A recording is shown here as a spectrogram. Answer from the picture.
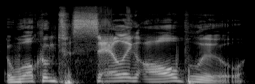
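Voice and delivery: big booming trailer narration; movie trailer voice. Acted. Podcast intro in trailer voice.

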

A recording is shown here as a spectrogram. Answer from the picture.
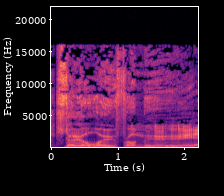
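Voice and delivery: slow, menacing mock demon voice; hint of a demon, slow; demonic voice. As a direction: drag out a lightly voiced possessed warning. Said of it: "had this crazy, deep, demonic voice".

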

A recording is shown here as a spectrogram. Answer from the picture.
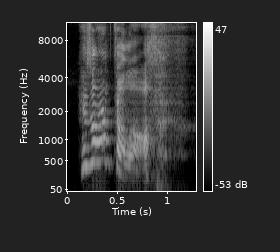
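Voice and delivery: high, loud, slowed, on the edge of laughter; amused punchline. Real, not acted. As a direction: squeal the punchline with real glee. Punchline of own toy story.

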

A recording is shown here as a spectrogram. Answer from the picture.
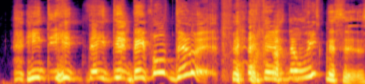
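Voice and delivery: high, slow words squeezed out through real laughter; laughing hard. Real, not acted. Cracking up over the anime.

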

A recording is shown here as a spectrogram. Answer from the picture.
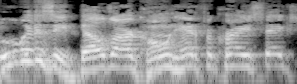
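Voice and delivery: high, loud outraged yell; exasperated shout. Real, not acted. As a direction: yell it in disbelief at the screen. Outraged at the screen.

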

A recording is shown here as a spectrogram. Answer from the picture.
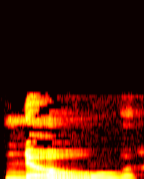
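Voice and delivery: soft, quiet demon no; the imp softly refuses the queen; very quietly. A narrator's reading. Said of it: "the imp said very quietly".

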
